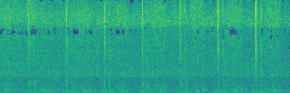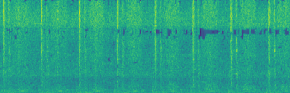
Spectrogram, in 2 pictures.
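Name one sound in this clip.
A machine hums and rumbles steadily.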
